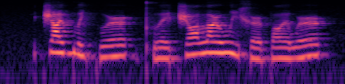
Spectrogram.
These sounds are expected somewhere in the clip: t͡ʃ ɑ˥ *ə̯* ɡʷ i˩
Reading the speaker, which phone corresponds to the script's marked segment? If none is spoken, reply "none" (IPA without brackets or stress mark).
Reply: ɪ̯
